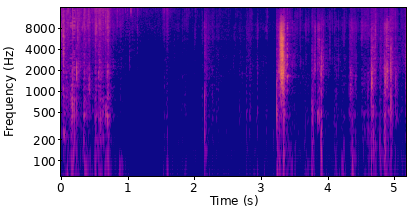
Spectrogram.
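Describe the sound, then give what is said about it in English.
Crinkly plastic rustling and crackling as adhesive bubble wrap is pulled and torn from a roll. A brief quiet gap comes before a sharp, loud rip, then a dense flurry of crackles. “What if you had a roll of bubble wrap and all you had to do was grab that off and it's already adhesive?”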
